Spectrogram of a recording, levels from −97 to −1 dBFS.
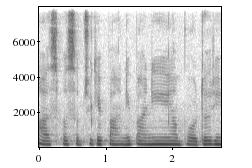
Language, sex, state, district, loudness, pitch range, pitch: Hindi, female, Bihar, East Champaran, -36 LUFS, 185-190 Hz, 190 Hz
